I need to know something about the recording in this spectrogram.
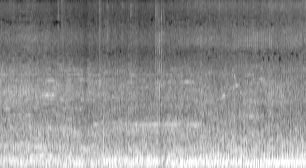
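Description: Steady low rumble of a motor vehicle engine running close by, with street traffic.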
